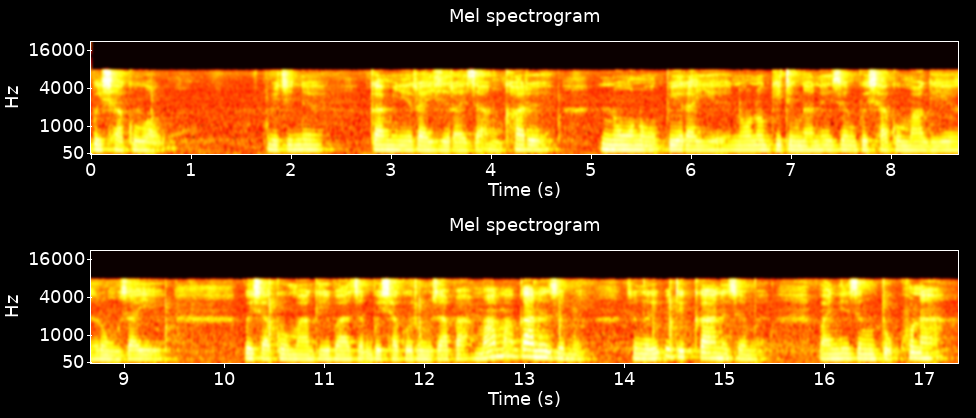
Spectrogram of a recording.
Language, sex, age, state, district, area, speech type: Bodo, female, 30-45, Assam, Kokrajhar, rural, spontaneous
